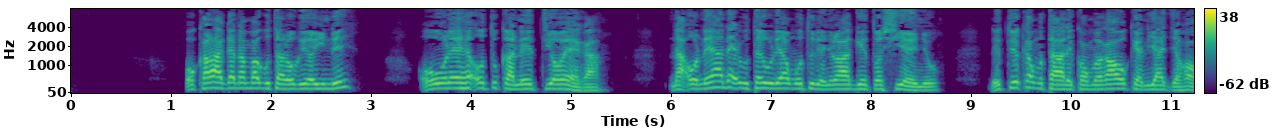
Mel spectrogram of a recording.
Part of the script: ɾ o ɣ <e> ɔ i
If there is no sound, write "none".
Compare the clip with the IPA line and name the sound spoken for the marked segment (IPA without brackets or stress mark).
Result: e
